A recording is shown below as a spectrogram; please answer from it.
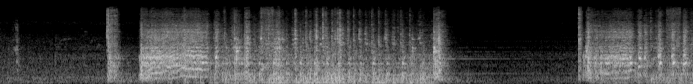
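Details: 1953 Ford truck, new engine first start, after verifying number 1 at top dead centre with the head off, no coolant hooked up: it cranks and fires, stumbles out, then restarts and keeps running; the engine runs.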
